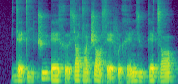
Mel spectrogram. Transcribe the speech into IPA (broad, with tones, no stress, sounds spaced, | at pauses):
d ɛ̰˧ t i˨ t͡ʃ y˦ ʔ ɛ˧ x ə̰˨ s y˦ dˤ ɛ˧ t͡ʃ ɒ˦˨ s ɛ̰˧ f ə̰˨ x ɛ˨˦ n z ʉ˦˨ k ɛ˦ d͡z ɒ˦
